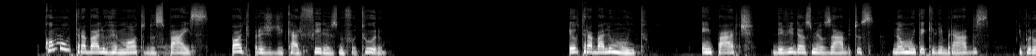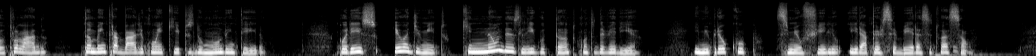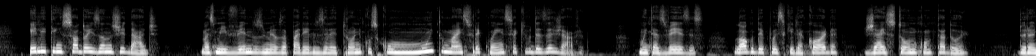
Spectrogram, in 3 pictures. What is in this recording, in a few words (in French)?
Portugais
